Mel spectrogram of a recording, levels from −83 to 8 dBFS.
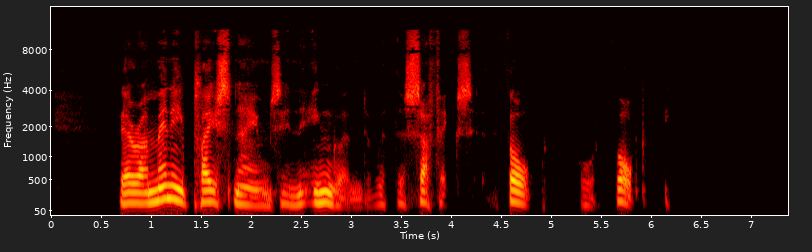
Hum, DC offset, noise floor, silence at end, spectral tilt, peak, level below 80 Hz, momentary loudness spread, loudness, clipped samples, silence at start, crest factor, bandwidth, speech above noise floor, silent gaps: none; under 0.1%; under -90 dBFS; 1.6 s; -5.5 dB/octave; -12 dBFS; -76 dBFS; 15 LU; -28 LUFS; under 0.1%; 0.7 s; 18 dB; 11.5 kHz; over 62 dB; none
